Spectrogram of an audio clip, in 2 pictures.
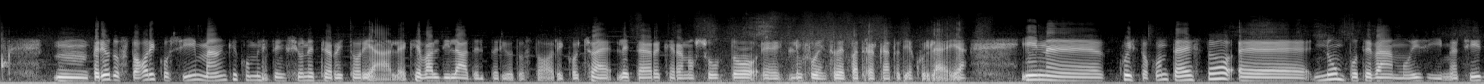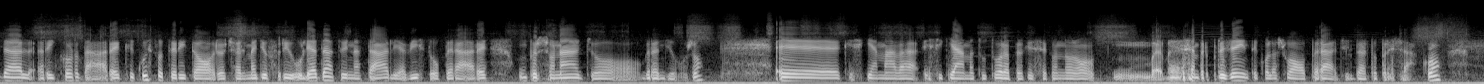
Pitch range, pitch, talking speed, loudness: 140-170 Hz, 155 Hz, 155 wpm, -15 LUFS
